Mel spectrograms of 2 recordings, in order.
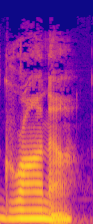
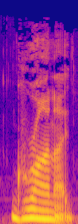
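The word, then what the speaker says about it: Gráinne: I'm going with Grana. Grana. G-R-A-I-N-N-E.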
